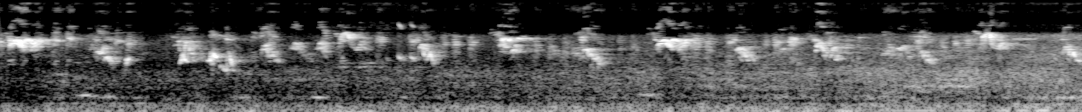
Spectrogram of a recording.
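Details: European goldfinch song made of sharp, very high chirps and tinkling notes in quick irregular bursts, with faint low noise beneath.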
